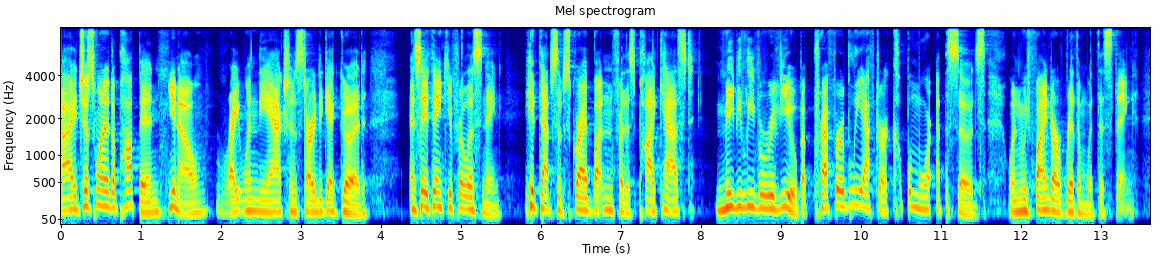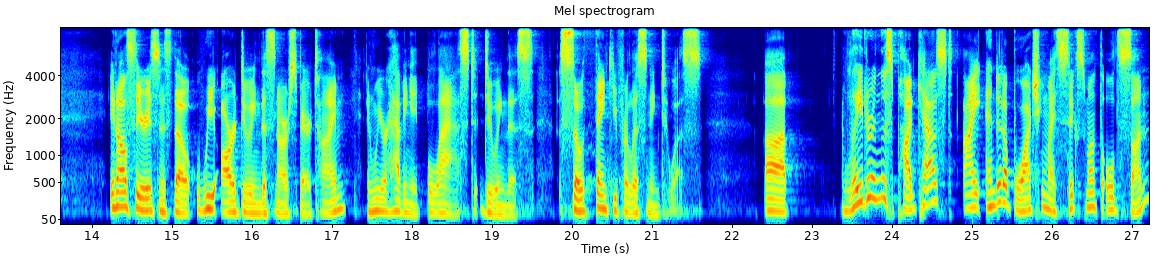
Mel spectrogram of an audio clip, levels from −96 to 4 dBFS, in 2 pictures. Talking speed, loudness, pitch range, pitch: 200 wpm, -22 LUFS, 120-160 Hz, 130 Hz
